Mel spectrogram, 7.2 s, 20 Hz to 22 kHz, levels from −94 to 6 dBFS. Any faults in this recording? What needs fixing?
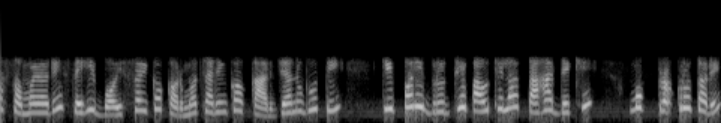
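Mains hum runs throughout: a steady 50 Hz tone, roughly 30 dB below the speech, leaking in from the power line. Break the ground loop or move the transformer away.

G.729 codec damage is plainly audible throughout. The band runs only from 250 Hz to 3.6 kHz, and the speech sounds rough and synthetic, which points to an 8 kbit/s G.729A codec. Use a wideband codec instead.

VoIP packet loss concealed by the speech codec appears from 6.65 to 6.75 s. About 30 ms went missing, which fits a single lost packet. The decoder filled the gap with a fading extension of the last sound, and the speech stays weak briefly after it. Improve network reliability or add forward error correction.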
